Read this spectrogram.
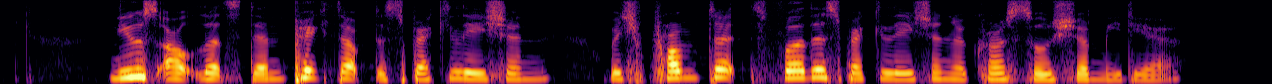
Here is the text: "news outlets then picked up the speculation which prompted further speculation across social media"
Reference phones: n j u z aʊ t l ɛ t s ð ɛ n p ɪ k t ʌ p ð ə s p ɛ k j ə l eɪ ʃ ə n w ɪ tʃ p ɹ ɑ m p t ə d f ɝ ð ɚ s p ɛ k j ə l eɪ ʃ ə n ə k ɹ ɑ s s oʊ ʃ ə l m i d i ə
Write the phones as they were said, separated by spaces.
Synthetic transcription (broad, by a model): n j u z aʊ t l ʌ t s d ɛ n p ɪ k t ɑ p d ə s p ɛ k j ə l eɪ ʃ ə n w ɪ tʃ p ɹ ɑ m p t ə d f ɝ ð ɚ s p ɛ k j ə l eɪ ʃ ə n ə k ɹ ɑ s s oʊ ʃ ə l m i d i ə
